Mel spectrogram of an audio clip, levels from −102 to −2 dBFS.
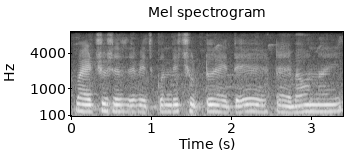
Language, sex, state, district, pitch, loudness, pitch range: Telugu, female, Andhra Pradesh, Krishna, 190 Hz, -15 LUFS, 180-195 Hz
